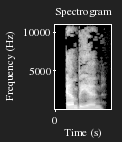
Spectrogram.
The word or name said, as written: Ambien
